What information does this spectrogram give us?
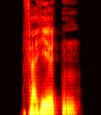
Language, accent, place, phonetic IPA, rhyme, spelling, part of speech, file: German, Germany, Berlin, [fɛɐ̯ˈhiːltn̩], -iːltn̩, verhielten, verb, De-verhielten.ogg
- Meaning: inflection of verhalten: 1. first/third-person plural preterite 2. first/third-person plural subjunctive II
